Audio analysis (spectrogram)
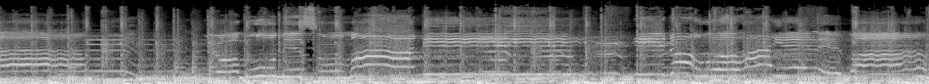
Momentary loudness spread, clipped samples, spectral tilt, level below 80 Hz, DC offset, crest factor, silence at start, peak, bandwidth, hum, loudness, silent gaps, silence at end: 3 LU; 0.5%; -5 dB/octave; -14 dBFS; under 0.1%; 8 dB; 0 s; 0 dBFS; 17 kHz; none; -9 LUFS; none; 0 s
